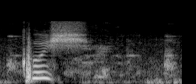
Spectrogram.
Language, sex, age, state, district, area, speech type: Punjabi, female, 18-30, Punjab, Gurdaspur, urban, read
